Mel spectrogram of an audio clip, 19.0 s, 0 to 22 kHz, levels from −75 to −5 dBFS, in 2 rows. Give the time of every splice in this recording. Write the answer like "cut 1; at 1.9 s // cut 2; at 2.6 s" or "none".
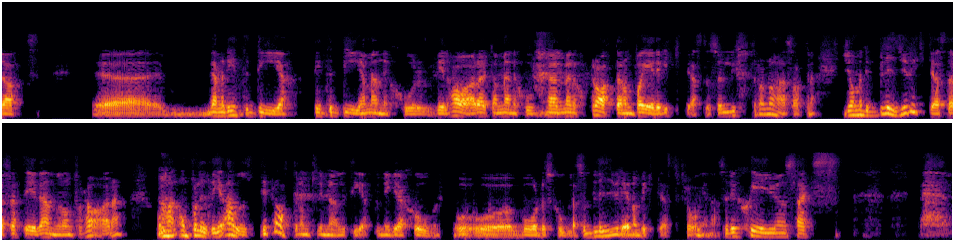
cut 1; at 13.9 s // cut 2; at 16.7 s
